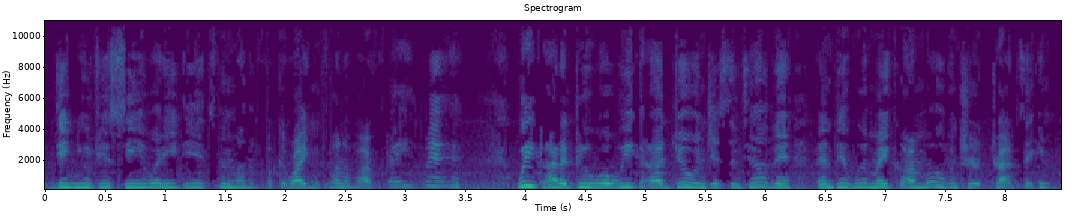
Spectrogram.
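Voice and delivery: hammed-up high-pitched Joe; high put-on voice. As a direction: play Joe pleading to wait. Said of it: "Joe goes like".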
